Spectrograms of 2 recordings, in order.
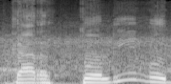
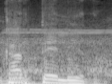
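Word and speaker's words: cartellino: É, em italiano seria cartolino giallo. Júnior, vocês que jogaram. Ah, então já fizeram ok aqui. A pronúncia não é bem assim. Cartelino.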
